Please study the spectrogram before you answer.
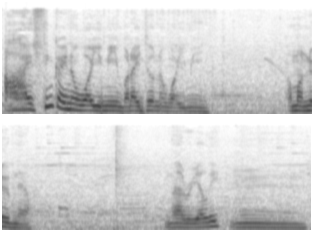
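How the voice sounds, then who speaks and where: A man's voice: mid-range voice, normal speed, creaky, warm tone. A man with as his language, chatting casually and swearing in slang as he livestreams out in the city. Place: outdoors on busy city streets. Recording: noisy outdoor street with traffic. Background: cars and urban street noise.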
